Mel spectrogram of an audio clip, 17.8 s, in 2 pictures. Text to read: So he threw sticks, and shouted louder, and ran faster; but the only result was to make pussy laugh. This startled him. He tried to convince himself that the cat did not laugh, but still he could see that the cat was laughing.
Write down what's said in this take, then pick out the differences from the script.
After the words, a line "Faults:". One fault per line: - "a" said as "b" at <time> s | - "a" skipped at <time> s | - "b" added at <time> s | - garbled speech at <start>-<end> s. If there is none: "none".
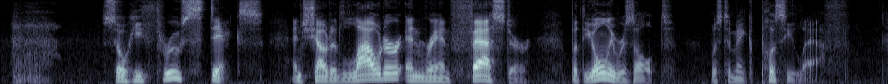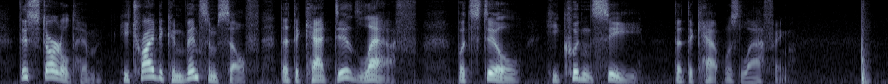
So he threw sticks, and shouted louder, and ran faster; but the only result was to make pussy laugh. This startled him. He tried to convince himself that the cat did laugh, but still he couldn't see that the cat was laughing.
Faults:
- "not" skipped at 12.5 s
- "could" said as "couldn't" at 14.5 s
